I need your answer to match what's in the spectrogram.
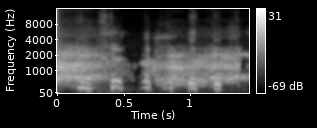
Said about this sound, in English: Oh, God, there goes the dogs. Yep, there they go. Yeah, they're fighting again. Oh, boy.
